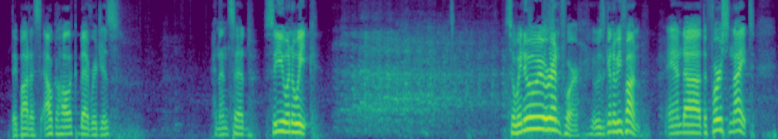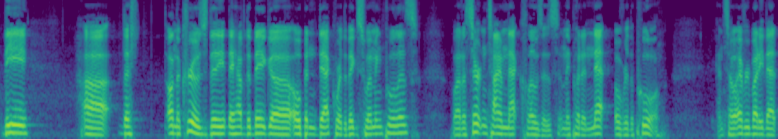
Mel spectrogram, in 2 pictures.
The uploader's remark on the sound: These stories were recorded by our good friends at The Denver Diatribe at Deer Pile on May 16, 2013.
